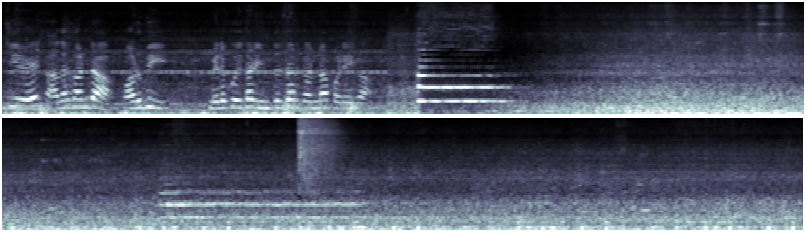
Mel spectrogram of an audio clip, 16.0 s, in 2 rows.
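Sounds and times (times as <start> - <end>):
train wheels rumbling on track: 0.0 - 16.0
locomotive horn: 4.2 - 5.2, 9.6 - 11.8
hiss burst: 11.0 - 11.5.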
